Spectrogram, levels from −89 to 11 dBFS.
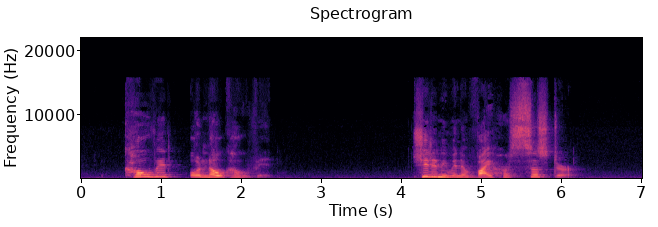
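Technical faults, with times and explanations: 1.43 to 4.15 s, call bitrate drop: the sound goes rough, watery and dull, as if the top end has been shaved off, which fits the encoder being squeezed from something like 128 kbps down to around 19 kbps. The call's bandwidth estimate fell, so the codec had far fewer bits to spend and had to code everything much more coarsely. It stays at that low point for about 2.7 s before the bitrate climbs back and the detail returns.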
